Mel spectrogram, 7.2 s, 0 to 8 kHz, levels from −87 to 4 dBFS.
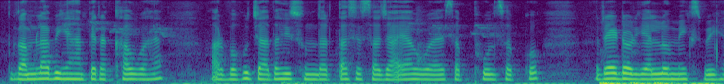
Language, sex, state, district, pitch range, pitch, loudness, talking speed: Hindi, female, Bihar, Gopalganj, 175-190 Hz, 180 Hz, -21 LUFS, 205 wpm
